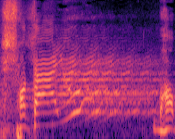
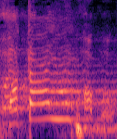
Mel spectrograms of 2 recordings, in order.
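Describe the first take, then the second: First: The first word begins with an 'sh' sound. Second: The first word begins with an 'h' sound. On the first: May you live a hundred years. The speaker calls it right. "এর সংস্কৃত কি? শতায়ু ভব।" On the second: May your life be destroyed. The speaker calls it wrong. "ওনার তো স উচ্চারণ হয় না, উনি কয় হতায়ু ভব।"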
